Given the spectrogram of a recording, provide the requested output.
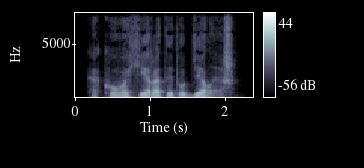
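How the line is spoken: Angry hiss. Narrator (Russian): злобно прошипел Ал

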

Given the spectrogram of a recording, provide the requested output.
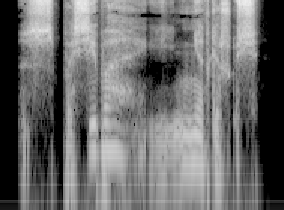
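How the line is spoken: Muttered. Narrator (Russian): пробормотал он

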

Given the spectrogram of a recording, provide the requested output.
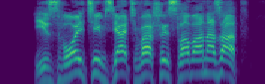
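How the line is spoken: Shouted. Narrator (Russian): крикнул Самойленко

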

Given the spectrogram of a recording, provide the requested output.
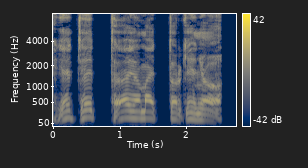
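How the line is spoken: Roaring Cossack voice. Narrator (Russian): проревел казачий голос

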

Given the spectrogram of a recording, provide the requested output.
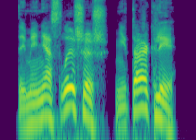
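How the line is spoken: Shout into water. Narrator (Russian): крикнул Игрорыцарь в воду

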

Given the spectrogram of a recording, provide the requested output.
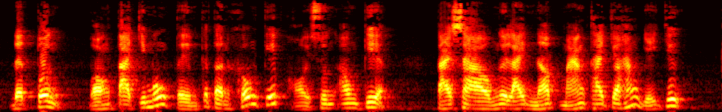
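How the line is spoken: Furious shout. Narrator (Vietnamese): đầy vẻ căm tức, quát lên

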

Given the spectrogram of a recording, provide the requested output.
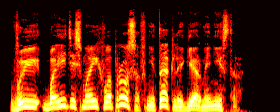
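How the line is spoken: Calm remark. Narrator (Russian): Димитров спокойно заметил

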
